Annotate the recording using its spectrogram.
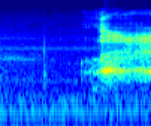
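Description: Quiet room tone with a faint hum, then, past halfway, a sudden loud, raspy throat sound from a man's open mouth.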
